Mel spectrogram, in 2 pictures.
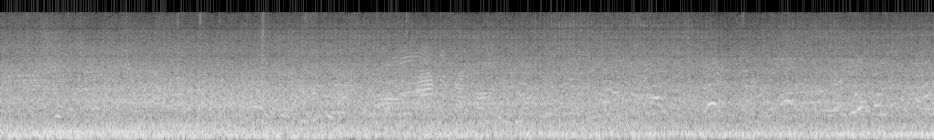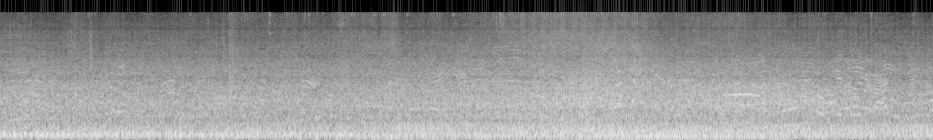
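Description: Busy street traffic, mostly motorbikes and cars running past, mixed with the chatter of a crowd of people, a steady din throughout.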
